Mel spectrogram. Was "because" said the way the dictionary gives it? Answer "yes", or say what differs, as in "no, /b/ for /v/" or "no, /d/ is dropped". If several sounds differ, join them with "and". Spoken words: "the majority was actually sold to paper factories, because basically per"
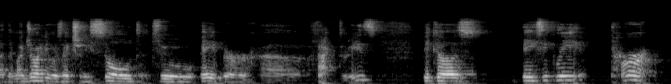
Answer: yes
